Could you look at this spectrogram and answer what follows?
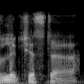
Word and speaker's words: Leicester: The teacher tried to get us to sing So Long to Leicester Square is Leicester. I told her how to pronounce it and she sneered at me.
